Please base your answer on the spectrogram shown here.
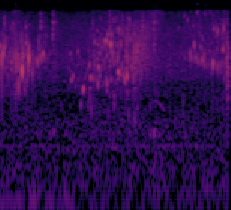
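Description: In the Stardew Valley farming game, a watering can sprinkles freshly planted seeds, a soft, brief trickling pour with faint sparkly chimes over quiet game ambience.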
